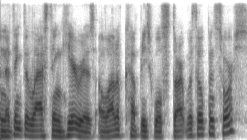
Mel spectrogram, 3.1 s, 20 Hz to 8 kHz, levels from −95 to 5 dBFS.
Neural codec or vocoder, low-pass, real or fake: none; 7.2 kHz; real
